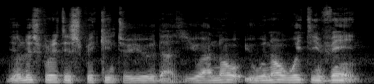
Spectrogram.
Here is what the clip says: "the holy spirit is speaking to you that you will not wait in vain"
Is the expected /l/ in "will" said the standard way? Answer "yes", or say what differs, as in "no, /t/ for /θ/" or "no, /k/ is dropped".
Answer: no, /w/ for /l/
